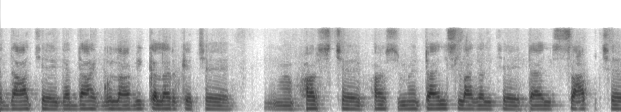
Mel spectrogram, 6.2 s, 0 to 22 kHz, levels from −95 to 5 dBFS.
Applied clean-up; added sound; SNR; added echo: neural mask model RNNoise.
